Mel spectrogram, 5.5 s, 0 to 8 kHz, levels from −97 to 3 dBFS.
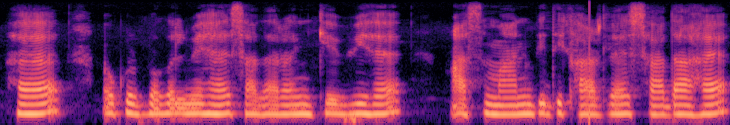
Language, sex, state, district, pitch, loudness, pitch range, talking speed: Hindi, female, Bihar, Kishanganj, 185 Hz, -19 LUFS, 175-190 Hz, 185 wpm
